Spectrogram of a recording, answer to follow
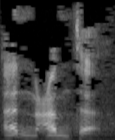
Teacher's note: والنون كما مر بنا من تحت طرف اللسان، وهو كما سيأتينا في الصفات من الحروف البينية التي بين الشدة وبين الرخاوة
